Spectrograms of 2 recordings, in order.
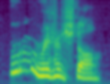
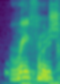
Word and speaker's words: Riefenstahl: But first, you had mentioned a story about a woman, and I don't even know if I'm pronouncing her name right. Lenny Riefenstahl? – Riefenstahl. – Riefenstahl. – Close enough.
